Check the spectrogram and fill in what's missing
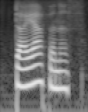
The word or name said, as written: diaphanous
